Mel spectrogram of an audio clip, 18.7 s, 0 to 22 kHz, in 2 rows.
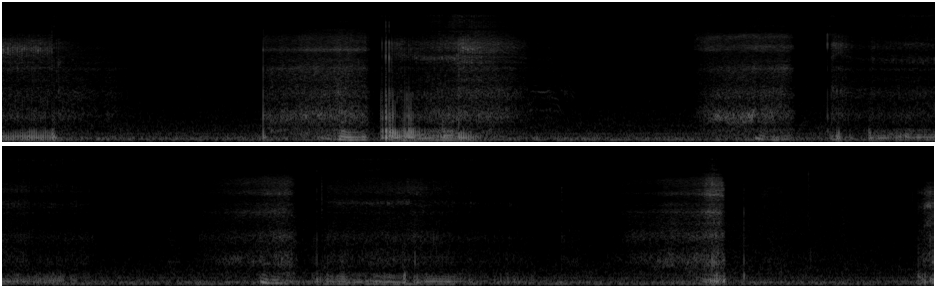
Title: Beagle snoring pt 2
